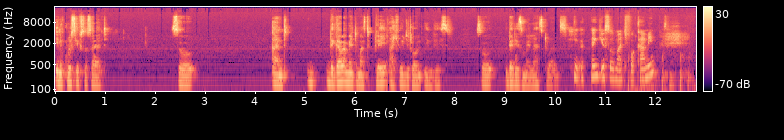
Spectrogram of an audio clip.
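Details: Adult man who stammers since childhood and was mimicked at school for it, now a disability advocate who links stammering with mental health challenges; stuttering.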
